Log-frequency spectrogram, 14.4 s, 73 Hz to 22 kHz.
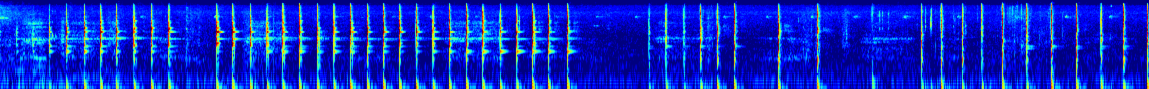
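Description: Flat-surfaced andesite stone slabs at Gunung Padang, known as "sound rock" or "music rock" and possibly ringing because of iron in them, are tapped by hand across a group of three or four stones. The taps come as a quick, irregular run of sharp, woody clicks, each with a brief bright ring near 3 kHz. After a short pause around the middle, the taps resume more sparsely.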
